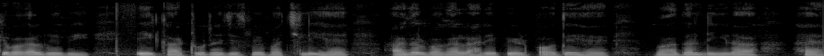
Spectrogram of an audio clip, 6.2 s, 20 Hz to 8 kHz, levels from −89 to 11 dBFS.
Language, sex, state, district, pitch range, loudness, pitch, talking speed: Hindi, female, Rajasthan, Nagaur, 155-165 Hz, -31 LUFS, 155 Hz, 195 wpm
